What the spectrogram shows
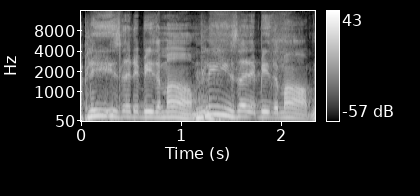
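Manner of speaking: high, mock begging, pleading voice. Retelling calling a friend's house, hoping the dad won't answer: acting out pleading prayer. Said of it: "praying their dad doesn't answer".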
